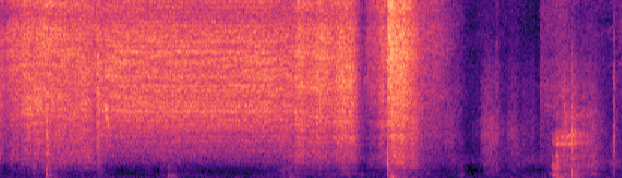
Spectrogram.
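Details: Old motorhome of unknown year, on a jump pack: steady high-pitched hiss for about three seconds, then bursts and fades as hands move around; air escaping from a hole that was found.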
